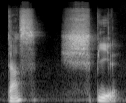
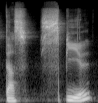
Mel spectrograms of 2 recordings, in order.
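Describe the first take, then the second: First: Spiel begins with an sh sound. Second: Spiel begins with a plain s sound. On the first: The speaker calls it right. "it's das Spiel ... it's S H P" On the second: The speaker calls it wrong. "It's not das Spiel"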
